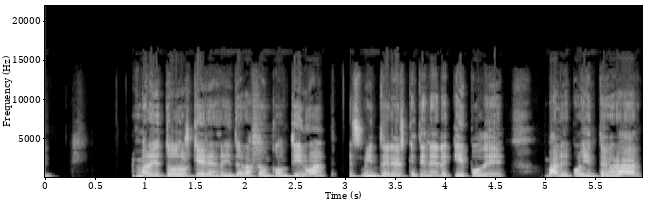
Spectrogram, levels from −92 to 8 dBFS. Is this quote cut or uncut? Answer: cut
